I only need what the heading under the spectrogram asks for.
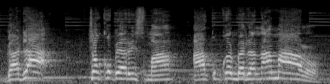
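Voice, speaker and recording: A woman with a Medan accent playing a sharp-tongued, bossy middle-aged woman who scolds and complains bluntly. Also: fairly high pitch, moderate pace, soft background music. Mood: scolding. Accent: Medan Indonesian. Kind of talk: comedy web drama acting.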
